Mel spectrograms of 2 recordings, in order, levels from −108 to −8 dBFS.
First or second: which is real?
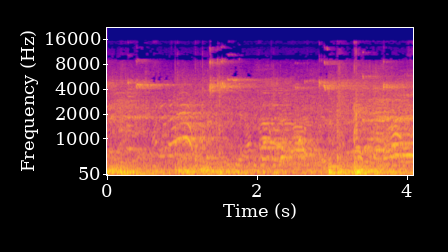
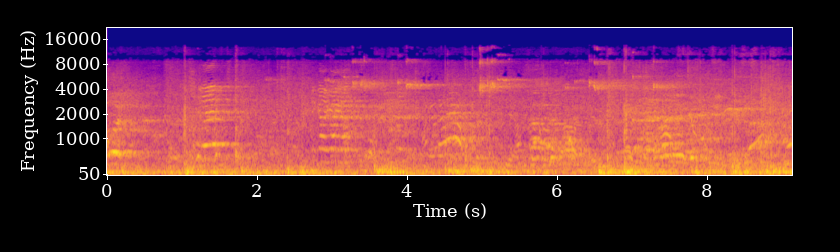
first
